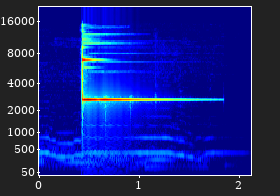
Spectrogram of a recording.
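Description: A single bright bell-like 'ding' sound effect, the chime of a subscribe-button animation, striking about half a second in and ringing down over about a second and a half, over soft background music.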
